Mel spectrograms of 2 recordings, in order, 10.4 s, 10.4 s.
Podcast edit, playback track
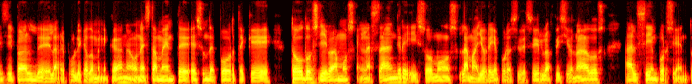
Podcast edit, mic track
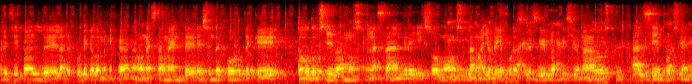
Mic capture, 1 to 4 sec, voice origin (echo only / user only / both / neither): echo only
